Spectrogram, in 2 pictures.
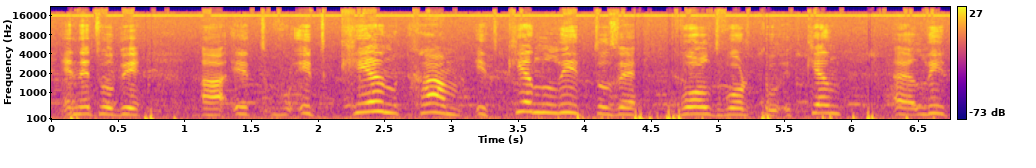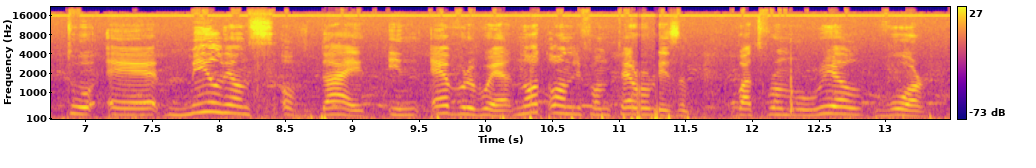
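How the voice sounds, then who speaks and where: In a Russian accent, a woman speaks fairly slowly at a high pitch with ordinary pitch variation, amid audible room echo and noticeable background noise. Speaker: protester. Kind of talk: street interview. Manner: halting.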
